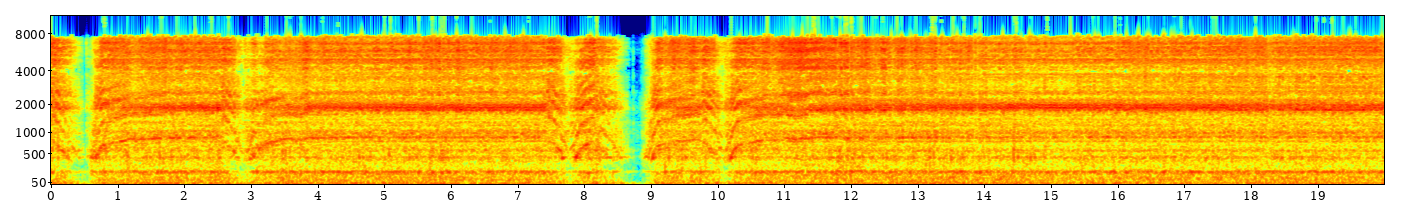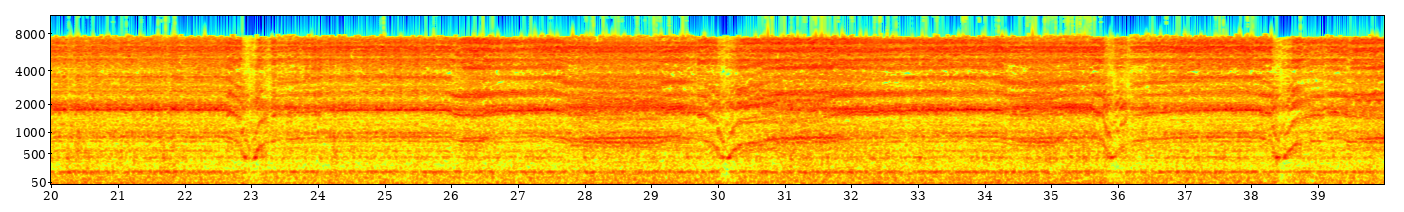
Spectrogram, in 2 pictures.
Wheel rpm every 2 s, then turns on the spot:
130, 160, 230, 200, 90, 190, 230, 230, 230, 230, 230, 170, 230, 230, 200, 170, 230, 200, 200, 190.
none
